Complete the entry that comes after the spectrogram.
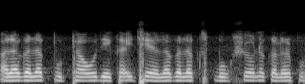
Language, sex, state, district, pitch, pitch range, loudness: Gujarati, female, Maharashtra, Mumbai Suburban, 180 Hz, 175-180 Hz, -16 LUFS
